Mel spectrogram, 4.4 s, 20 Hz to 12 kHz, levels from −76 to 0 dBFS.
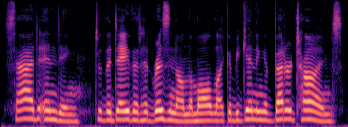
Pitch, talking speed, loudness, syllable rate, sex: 210 Hz, 235 wpm, -15 LUFS, 5.6 syllables/s, female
